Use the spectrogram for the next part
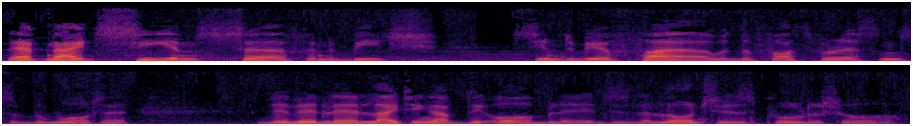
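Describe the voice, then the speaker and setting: Earnest British naval narrator, grave and literary, husky higher voice, muffled, faint music underneath. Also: male voice, normal speed. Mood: grave, tense. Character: earnest British naval officer recounting his own exploits. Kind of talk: dramatic first-person scripted narration.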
